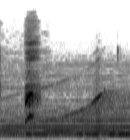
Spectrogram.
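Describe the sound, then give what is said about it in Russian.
A little girl lost in the forest cries out in a brief, high wail, followed by a softer whimper that slowly rises in pitch over a steady low drone. “О чем, деточка, плачешь? О чем маленькие слезы льешь?”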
